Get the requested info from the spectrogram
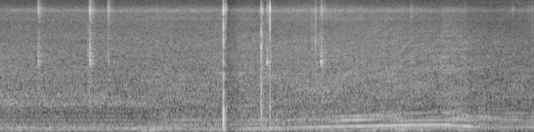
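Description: A car engine accelerating on the street, its pitch rising for a few seconds and then dropping away, over a steady low traffic rumble. A sharp click just under three seconds in.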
